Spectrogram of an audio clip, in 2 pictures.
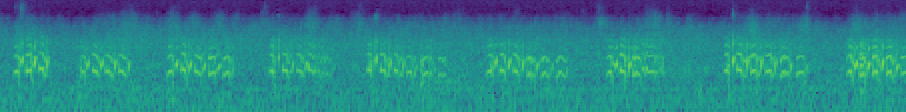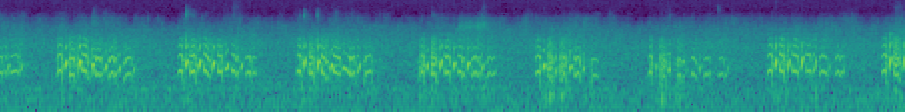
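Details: Guinea pig kept as a pet, getting angry when petting lapses; a long steady series of buzzy stuttering bursts, about fifteen in all, each under half a second and evenly spaced, with a constant low hum beneath.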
